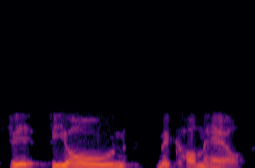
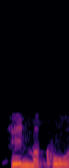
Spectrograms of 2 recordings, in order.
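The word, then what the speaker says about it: Fionn mac Cumhaill: the way it looks fionn mccomb hale but gaelic is almost never pronounced the way it's spelled and it's just simply pronounced like this tin mccool finn mccool and how how cool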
